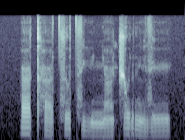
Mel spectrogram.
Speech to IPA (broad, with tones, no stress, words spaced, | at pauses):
a˦kʰa˨t͡sʊ˦ t͡siː˨ɲã˨˦ t͡ʃo˦rĩ˨zeː˦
